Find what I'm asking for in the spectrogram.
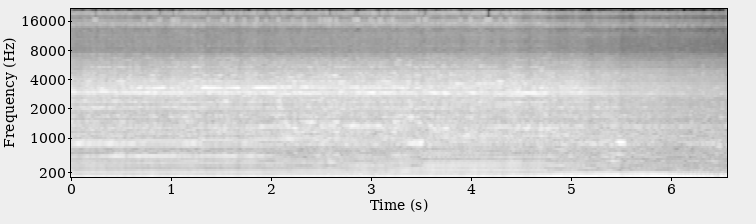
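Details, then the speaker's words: Megapro Primus motorcycle with a severe stutter, after battery, corroded-wire repair, new spark plug and carburetor service: revs climb and fall smoothly from low to high with no stumble. The stutter is gone and midrange pull is better. "Oke sudah lebih stabil ini kayaknya ya E putaran mesinnya dari bawah sampai ke atas sudah lebih baik"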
